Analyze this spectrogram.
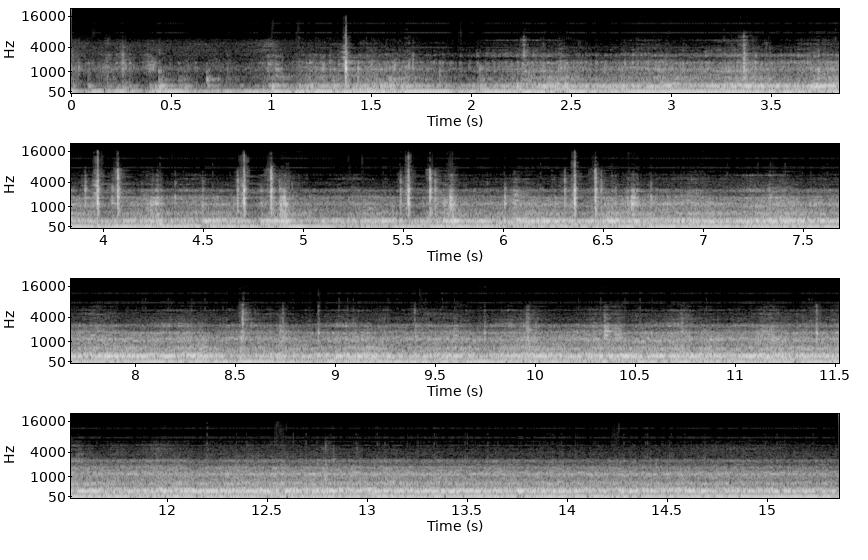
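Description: Wind rushing over the microphone of a camera travelling along a street, with steady road rumble. A cluster of sharp rattling clicks comes about four to seven seconds in.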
